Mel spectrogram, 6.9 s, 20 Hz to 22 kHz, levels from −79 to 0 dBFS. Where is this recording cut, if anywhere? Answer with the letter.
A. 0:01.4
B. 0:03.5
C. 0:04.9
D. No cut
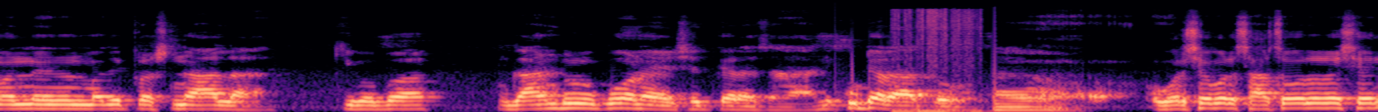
C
